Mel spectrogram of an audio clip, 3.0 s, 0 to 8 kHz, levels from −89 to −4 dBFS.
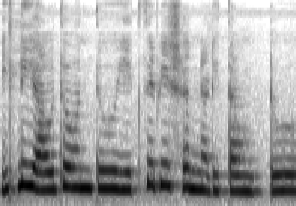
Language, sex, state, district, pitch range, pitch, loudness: Kannada, female, Karnataka, Dakshina Kannada, 235-285 Hz, 255 Hz, -13 LUFS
